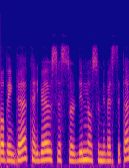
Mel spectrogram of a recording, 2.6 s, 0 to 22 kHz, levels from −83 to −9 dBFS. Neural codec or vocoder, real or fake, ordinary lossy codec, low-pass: codec, 16 kHz, 0.5 kbps, FunCodec, trained on Chinese and English, 25 frames a second; fake; Opus, 16 kbps; 7.2 kHz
